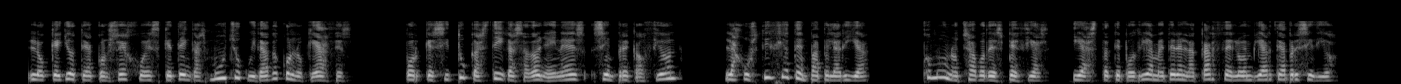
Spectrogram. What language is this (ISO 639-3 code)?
spa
